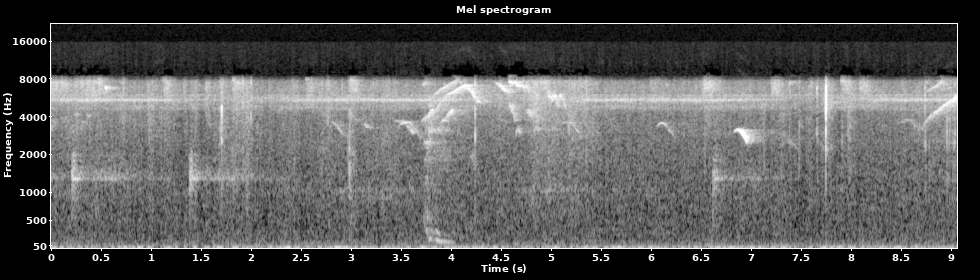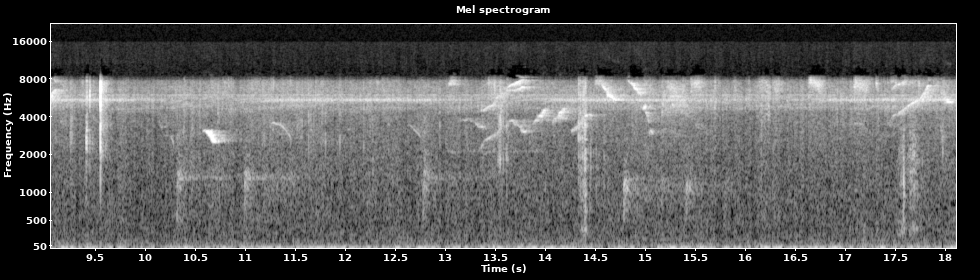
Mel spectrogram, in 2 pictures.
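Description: Outdoor field ambience: birds chirping now and then over a steady high-pitched insect drone, with a few faint clicks.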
